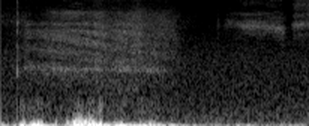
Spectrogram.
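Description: Heavy, muffled low bumps and a brief rustle on a headset microphone as its wearer moves across a whiteboard: movement or breath noise on the close mic. There are two main bumps in the first second.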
